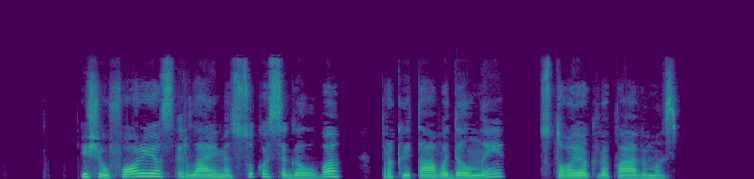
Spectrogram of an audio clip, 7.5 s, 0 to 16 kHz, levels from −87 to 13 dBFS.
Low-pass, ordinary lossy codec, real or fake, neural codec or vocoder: 10.8 kHz; AAC, 48 kbps; real; none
